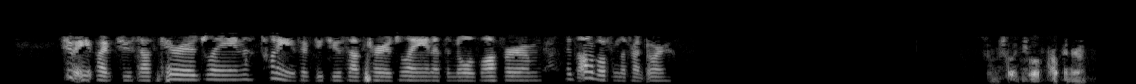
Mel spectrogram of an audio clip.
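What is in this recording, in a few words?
police dispatch, scanner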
